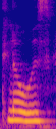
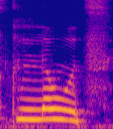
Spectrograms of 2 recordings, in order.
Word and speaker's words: clothes: they speak very quickly they tend to pronounce it like close but it would be more appropriate to to get that slight th sound at the end so it is clothes clothes is more appropriate to say so in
